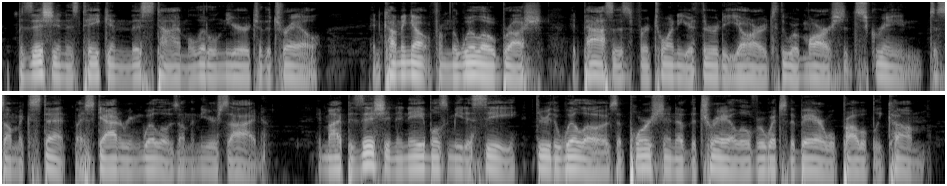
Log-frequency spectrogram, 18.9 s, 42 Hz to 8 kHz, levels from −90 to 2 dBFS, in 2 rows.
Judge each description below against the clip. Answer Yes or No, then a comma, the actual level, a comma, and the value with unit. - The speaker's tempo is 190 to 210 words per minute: Yes, average, 195 wpm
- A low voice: Yes, very low, 95 Hz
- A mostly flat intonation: Yes, narrow, 2.1 semitones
